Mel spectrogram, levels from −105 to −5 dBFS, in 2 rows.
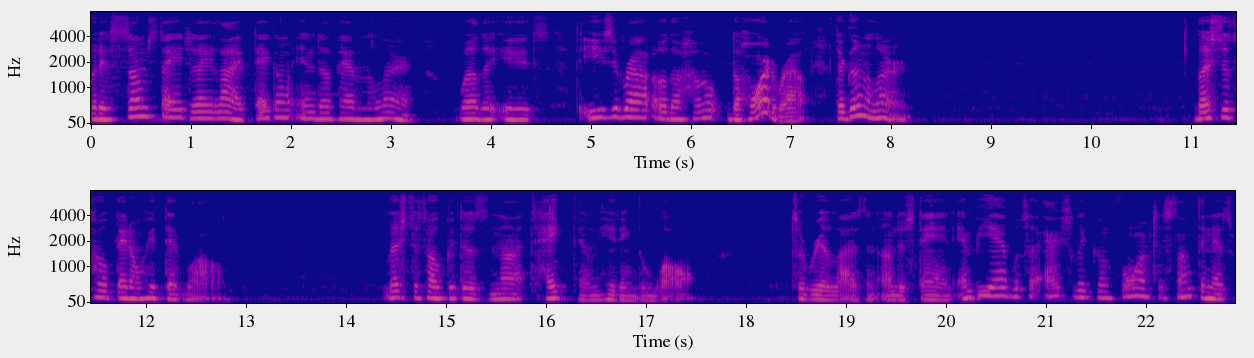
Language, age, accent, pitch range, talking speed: English, 30-49, American, 145-180 Hz, 160 wpm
